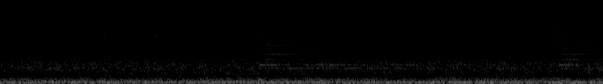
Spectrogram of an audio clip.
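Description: Open-country ambience: a steady low rumble with faint, scattered high bird chirps. Twice, near the middle and again at the end, a short steady-pitched call sounds in the distance.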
